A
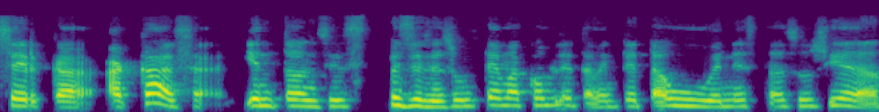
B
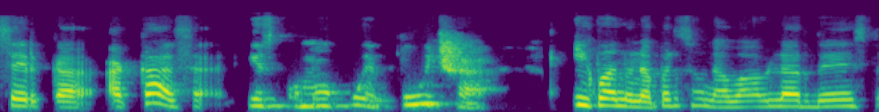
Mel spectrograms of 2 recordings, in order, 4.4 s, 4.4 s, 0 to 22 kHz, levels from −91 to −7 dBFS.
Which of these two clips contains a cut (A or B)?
B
